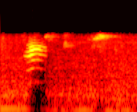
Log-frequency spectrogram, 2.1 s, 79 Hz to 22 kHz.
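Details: At night on February 17th, a male big-eyed tree frog calls with one short, nasal, buzzy note, followed by a fainter note, and keeps calling even under a phone light.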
